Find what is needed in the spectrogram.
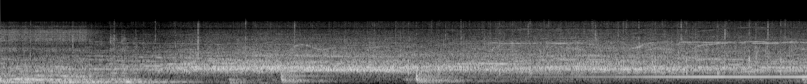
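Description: A live rock band ends the song about two seconds in, and a large crowd cheers, shouts and whistles. Two single drum hits ring out in the middle, and a steady held note from the stage sounds over the cheering from about halfway.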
